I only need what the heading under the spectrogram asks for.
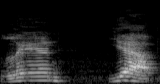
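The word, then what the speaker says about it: lagniappe: get that one word is lanya pronounce lan yap it's a creole word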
